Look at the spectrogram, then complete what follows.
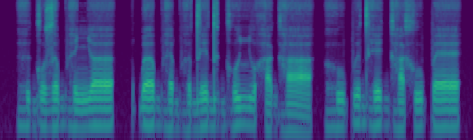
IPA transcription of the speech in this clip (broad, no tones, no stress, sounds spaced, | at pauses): ɦ ɨ ɡ o z ə bʱ ɛ ɲ ɜ | ɓ ɜ bʱ ɛ bʱ ə d e d ɨ ɡʱ o ʎ o h a ɡʱ a | ɦ u p ɨ dʱ e ɡʱ a x u p ɛ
